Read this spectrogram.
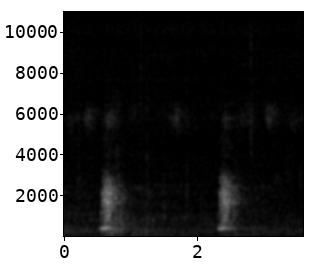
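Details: A frog calls from a small low spot where rainwater has pooled, on a rainy monsoon morning around 6:20, giving two short, rasping, quack-like croaks spaced about two seconds apart; it began calling the previous evening when heavy rain started.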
